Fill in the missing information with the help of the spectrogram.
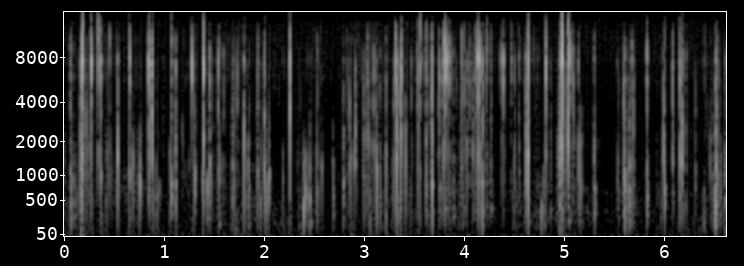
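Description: The bristles of a pink silicone scalp massager, held in both hands, brush and scratch across a microphone covered in clear crinkly plastic wrap. The result is a quiet, rapid stream of sharp, bright crackling and rustling scratches that stop short with almost no ring.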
